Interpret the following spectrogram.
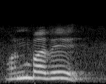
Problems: constant background noise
